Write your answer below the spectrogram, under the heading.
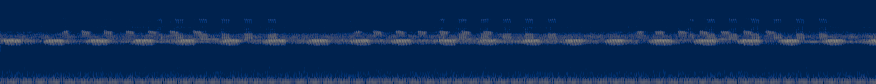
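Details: Deepening autumn night chorus of crickets and fellow insects beside a streetlamp: unbroken high trill plus repeated chirping pulses rising and falling about twice each second, steady low hum behind.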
